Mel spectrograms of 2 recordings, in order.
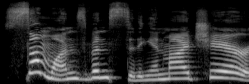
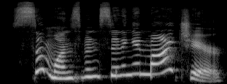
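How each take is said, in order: First: Louder exclaiming Papa Bear, a touch higher; father bear finding his chair used. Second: High crying out, stress on my; a higher mother's cry of dismay; Mama Bear crying out over her chair. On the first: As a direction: boom out the outrage. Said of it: "exclaimed Papa Bear". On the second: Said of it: "cried Mama Bear". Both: Acted.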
